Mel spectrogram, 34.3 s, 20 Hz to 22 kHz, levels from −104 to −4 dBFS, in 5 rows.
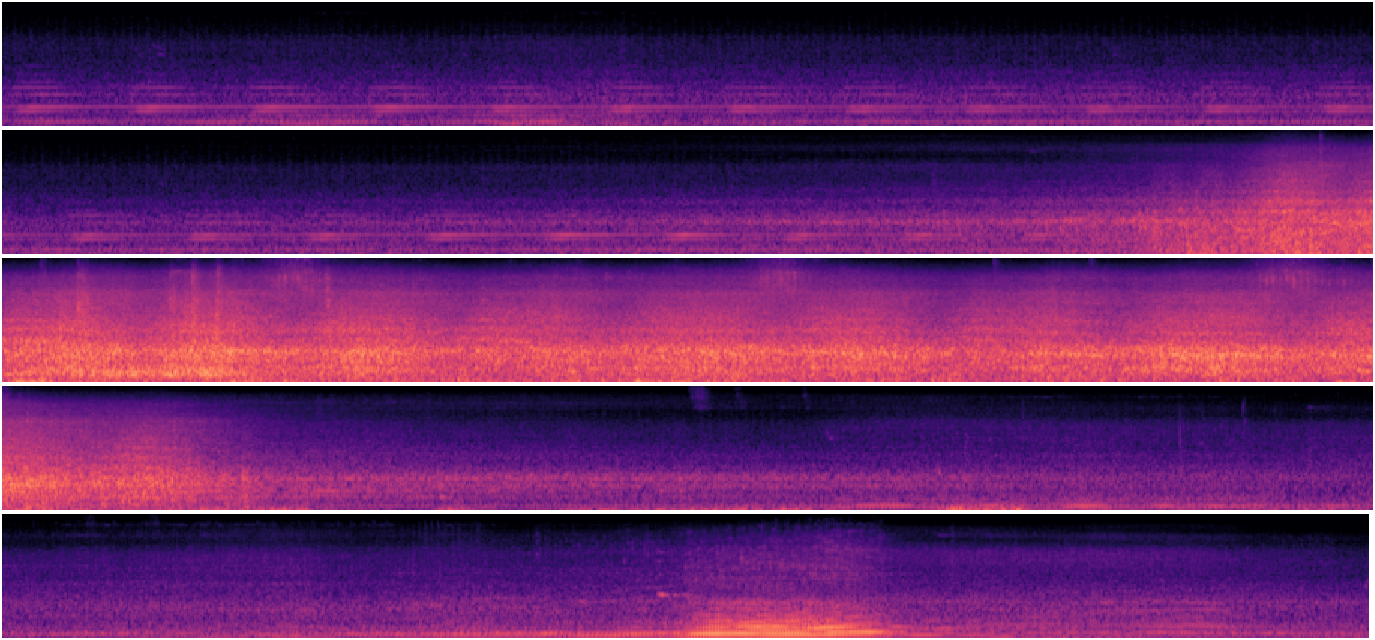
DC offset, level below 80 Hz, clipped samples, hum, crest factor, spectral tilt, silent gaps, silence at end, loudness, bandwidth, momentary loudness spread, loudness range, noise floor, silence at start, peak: under 0.1%; -50 dBFS; under 0.1%; none; 22 dB; -4.5 dB/octave; none; 0.05 s; -30 LUFS; over 20 kHz; 27 LU; 24 LU; -59 dBFS; 0.15 s; -14 dBFS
